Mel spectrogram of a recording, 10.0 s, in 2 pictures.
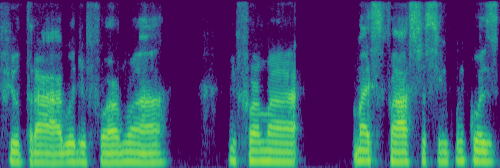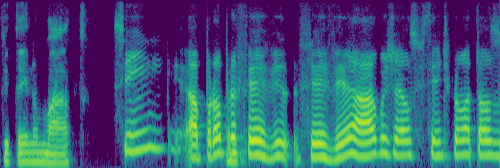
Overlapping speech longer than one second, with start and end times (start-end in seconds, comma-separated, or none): none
